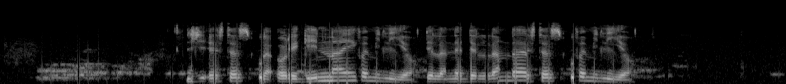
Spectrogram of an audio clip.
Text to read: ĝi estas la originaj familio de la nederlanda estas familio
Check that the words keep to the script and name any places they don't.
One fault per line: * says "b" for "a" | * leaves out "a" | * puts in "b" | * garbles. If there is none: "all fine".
all fine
